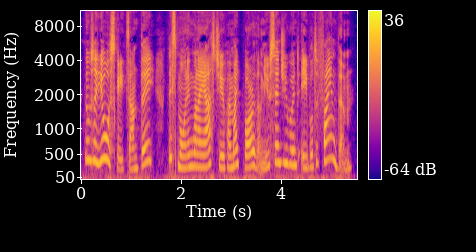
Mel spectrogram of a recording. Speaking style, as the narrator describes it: Peggy exclaimed in astonishment

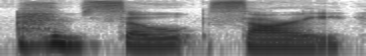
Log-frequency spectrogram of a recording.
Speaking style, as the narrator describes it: I said

